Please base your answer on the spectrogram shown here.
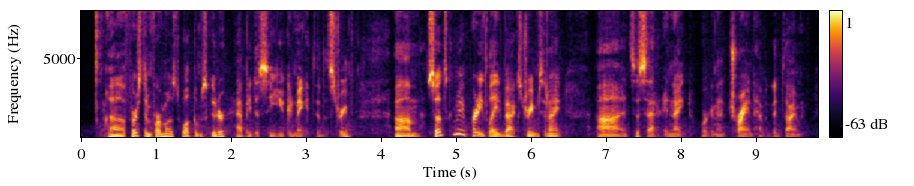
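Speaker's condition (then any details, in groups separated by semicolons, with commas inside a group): No condition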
